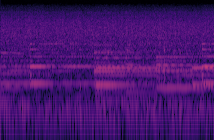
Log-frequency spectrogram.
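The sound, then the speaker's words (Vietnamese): Water rushing like rain, a continuous hiss of pattering drops that holds steady throughout over faint sustained tones. “Nước chảy rào rào, giống như là đang mưa.”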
